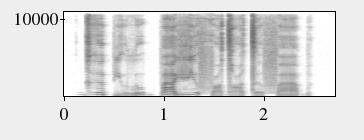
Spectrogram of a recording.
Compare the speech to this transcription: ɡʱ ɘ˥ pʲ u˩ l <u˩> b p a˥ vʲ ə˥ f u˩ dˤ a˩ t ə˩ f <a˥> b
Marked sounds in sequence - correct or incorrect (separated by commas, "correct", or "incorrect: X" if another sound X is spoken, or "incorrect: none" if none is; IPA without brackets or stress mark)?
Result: incorrect: u˥, correct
